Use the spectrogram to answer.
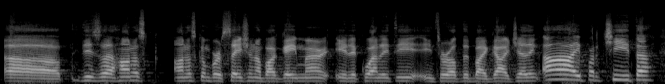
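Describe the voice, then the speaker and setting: A man from Venezuela, giving a wry, halting conference talk with many restarts. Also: on the high side, flat delivery, pushed and bright, clean tone. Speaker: conference speaker on satire news site. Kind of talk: conference presentation. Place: conference stage.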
